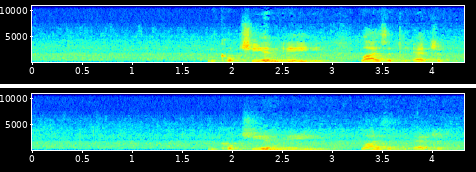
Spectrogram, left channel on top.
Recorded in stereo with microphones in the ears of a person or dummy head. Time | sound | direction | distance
1.8 | a man speaking | 40° left (ahead or behind) | 1.0 m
